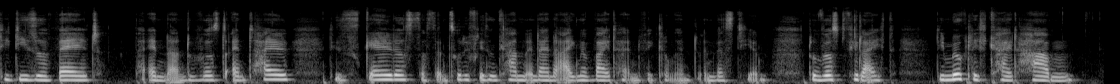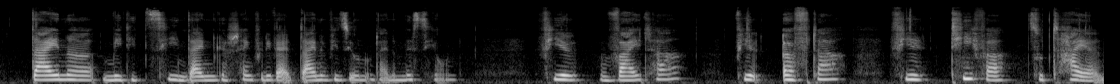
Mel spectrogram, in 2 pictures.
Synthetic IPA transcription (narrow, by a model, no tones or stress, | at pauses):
d̥iːdiːzəvɛlt | fɛɐʔɛndɐ̰nduːvɪɐstʔa̰ɪntʰaɪld̥iːzəsɡ̥ɛldəsd̥asd̥a̰nt͡suːdiɐfliːzn̩kʰanɪ̰ndaɪnə̰ʔa̰ɪɡənəvaɪtʰɐʔɛ̰ntv̥ɪklʊ̰ŋɛ̰ʔɪ̰nvɛstʰiːʁənd̥uːvɪɐstfɪla̰ɪçt | d̥iːmøːklɪçkʰaɪthaːbm̩ | d̥aɪnəmedit͡siːndaɪnɡəʃɛŋkfyːɐdiːvɛ̰lt̚d̥aɪnəvizjoːnʊ̰nt̚d̥a̰ɪnəmɪsjo̰ːn | fiːlvaɪtʰɐ | fiːlʔœftʰɐ | fiːl | tʰiːfɐt͡sutʰaɪlə̰n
